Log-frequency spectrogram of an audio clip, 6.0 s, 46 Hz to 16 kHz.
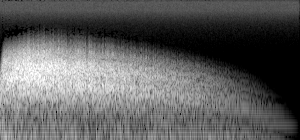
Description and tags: An explosion handcrafted throught SoundForge's FM synth module. 2/7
